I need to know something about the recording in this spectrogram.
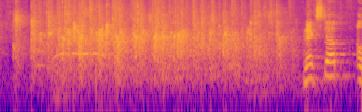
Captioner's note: audience applauding and cheering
